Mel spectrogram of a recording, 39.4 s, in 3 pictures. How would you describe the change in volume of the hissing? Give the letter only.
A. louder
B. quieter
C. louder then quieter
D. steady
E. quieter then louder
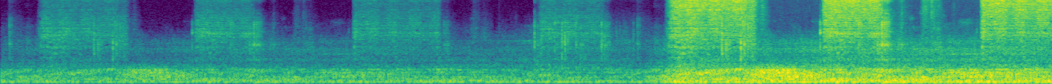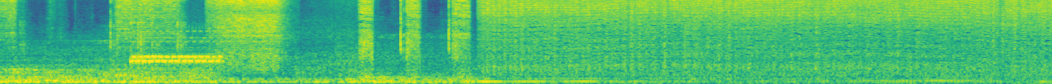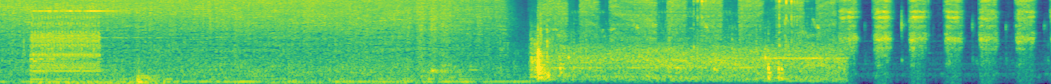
A.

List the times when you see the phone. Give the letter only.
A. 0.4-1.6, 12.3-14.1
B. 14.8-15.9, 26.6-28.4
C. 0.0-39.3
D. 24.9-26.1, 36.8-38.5
B.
